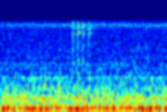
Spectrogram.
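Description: Near silence: faint room hum with a few faint computer mouse clicks about a second in.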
